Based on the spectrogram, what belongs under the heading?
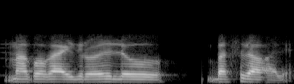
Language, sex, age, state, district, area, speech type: Telugu, male, 18-30, Telangana, Ranga Reddy, urban, conversation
